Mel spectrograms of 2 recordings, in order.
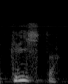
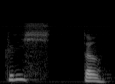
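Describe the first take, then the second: First: "crista" stressed on the first syllable, oral final A; "crista" as a paroxytone, no nasal vowel. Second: "cristã" split in two, stressed nasal "tã"; higher-pitched "cristã" with stress on the last syllable; nasalized, final stress. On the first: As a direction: punch CRIS and let "ta" fall away un-nasalized. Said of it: "paroxítona". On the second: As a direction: break "cristã" apart and land on a nasal ã. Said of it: "Quando eu digo assim". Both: Shown as a demonstration.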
